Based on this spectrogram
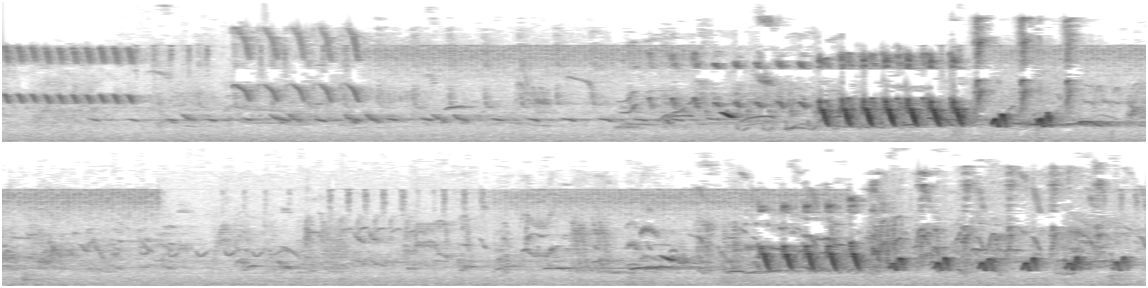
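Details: Common nightingale in forest, singing high whistled notes, then loud buzzy rattling trills of rapid repeated pulses, pausing briefly between phrases while other birds call faintly.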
